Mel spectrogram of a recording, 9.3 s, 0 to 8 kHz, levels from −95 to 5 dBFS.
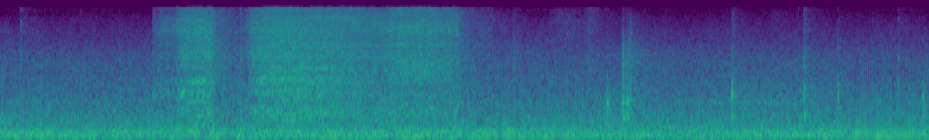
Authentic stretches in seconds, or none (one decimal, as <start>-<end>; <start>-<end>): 0.6-2.0; 2.6-4.8; 5.8-8.5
